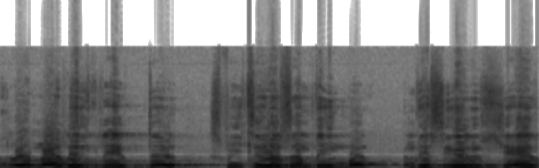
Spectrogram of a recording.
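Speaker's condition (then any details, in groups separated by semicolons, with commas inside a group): Cerebral palsy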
